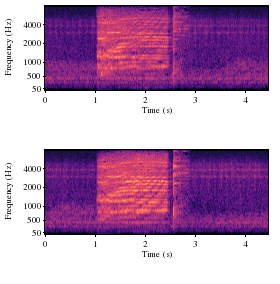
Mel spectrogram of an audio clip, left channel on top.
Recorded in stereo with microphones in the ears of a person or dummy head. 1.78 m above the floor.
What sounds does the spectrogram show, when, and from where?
1.0 s a scream: 25° left (ahead or behind), 0.8 m; by 2.5 s 65° right (ahead or behind), 1.4 m
2.6 s breaking glass: 30° right (ahead or behind), 1.1 m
